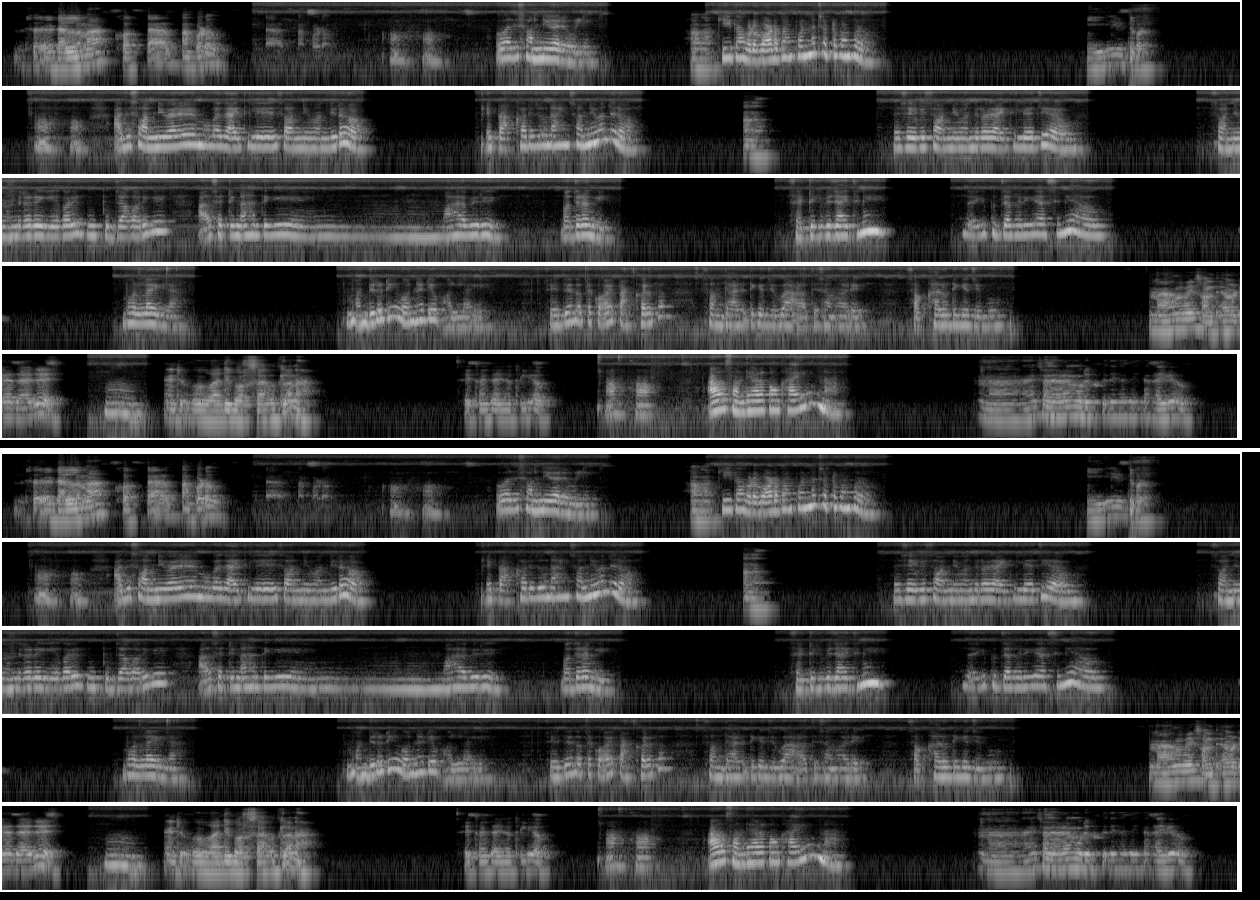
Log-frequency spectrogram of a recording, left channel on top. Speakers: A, on the right; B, on the left.
A: ସେ ଡାଲମା ଖଟା ପାମ୍ପଡ଼ ଉ।
B: ଆ ପାମ୍ପଡ ଅ ଅ ଓ ଆଜି ଶନିବାର ବୋଲି।
A: ହଁଁ।
B: କି ପାମ୍ପଡ଼ ବଡ଼ ପାମ୍ପଡ଼ ନା ଛୋଟ ପାମ୍ପଡ଼।
A: ଏଇ <unintelligible>
B: ଓହୋ ଆଜି ଶନିବାରେ ମୁଁ ବା ଯାଇଥିଲି ଶନି ମନ୍ଦିର। ଏ ପାଖରେ ଯେଉ ନାହିଁ ଶନି ମନ୍ଦିର।
A: ହଁ।
B: ସେ ସେଇଠି ଶନି ମନ୍ଦିର ଯାଇଥିଲି ଆଜି ଆଉ। ଶନି ମନ୍ଦିରରେ ଇଏ କରି ପୁ ପୂଜା କରିକି। ଆଉ ସେଠି ନାହାନ୍ତି କି ଉଁ ମହାବୀରି। ବଜରଙ୍ଗୀ। ସେଠିକି ବି ଯାଇଥିନି ଯାଇକି ପୂଜା କରିକି ଆସିନି ଆଉ। ଭଲ ଲାଗିଲା। ମନ୍ଦିର ଟିକେ ଗନେ ଟିକେ ଭଲ ଲାଗେ। ସେଇଥିପାଇଁ ତୋତେ କହେ ପାଖରେ ତ ସନ୍ଧ୍ୟାବେଳେ ଟିକେ ଯିବୁ ଆଳତୀ ସମୟରେ ସକାଳୁ ଟିକେ ଯିବୁ।
A: ନା ମୁଁ ଏଇ ସ ଏଠା ବଢଆ ଯାଏ ଯେ
B: ହୁଁ
A: ଏ ଯୋ ଆଜି ବର୍ଷା ହଉଥିଲା ନା ସେଇଥିପାଇଁ ଯାଇନଥିଲି ଆଉ।
B: ଓହୋ ଆଉ ସନ୍ଧ୍ୟାବେଳେ କଣ ଖାଇଲୁଣି ନା?
A: ନାଁ ଏ ସନ୍ଧ୍ୟାବେଳେ ମୁଢ଼ି ଫୁଡ଼ି <unintelligible> ଦିଟା ଖାଇବି ଆଉ।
